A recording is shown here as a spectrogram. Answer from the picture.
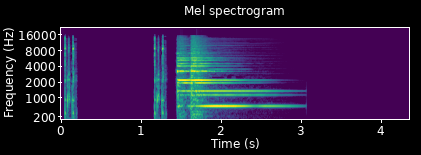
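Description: Subscribe-button sound effect: a pair of short mouse clicks, another quick pair of clicks about a second later, then a single notification-bell ding that rings out and fades over about a second and a half.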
